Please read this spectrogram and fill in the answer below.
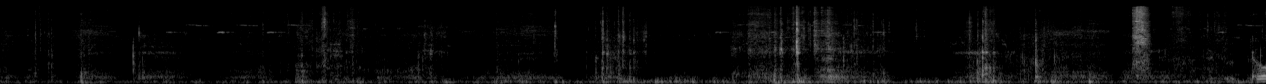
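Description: Scattered light knocks and scrapes of firewood being handled and pushed into the firebox under a cinder-block fish smoker.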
